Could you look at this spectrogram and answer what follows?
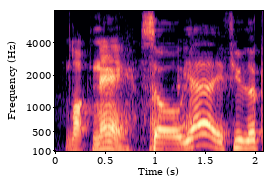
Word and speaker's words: Lough Neagh: a huge lake or we call it a lock like in Scottish they spelled L och some of your viewers may have heard of the Loch Ness monster Nessie yeah in Northern Ireland we spell it ello ugh and the big the big lake in Northern Ireland it's called Lough Neagh look now so yeah if you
